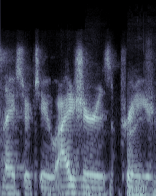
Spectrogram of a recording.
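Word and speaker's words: Eigr: I think it's Iger. Iger. Iger. Cool. It's Iger. Iger. It's Welsh. The G is soft. Mm. Then yeah, sure. That sounds nicer too. Iger is a prettier Iger.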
